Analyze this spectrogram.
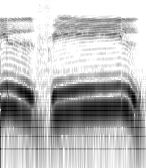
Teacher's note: جیسے یہاں پہ فیلی یعنی لام کے نیچے زیر ہے تو اب یہاں پہ ہمیں لام پہ سکون لانا ہے تو فیلی سے یہ فیل ہو جائے گا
